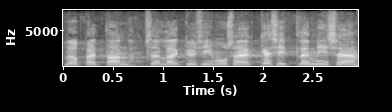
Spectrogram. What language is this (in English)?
Estonian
